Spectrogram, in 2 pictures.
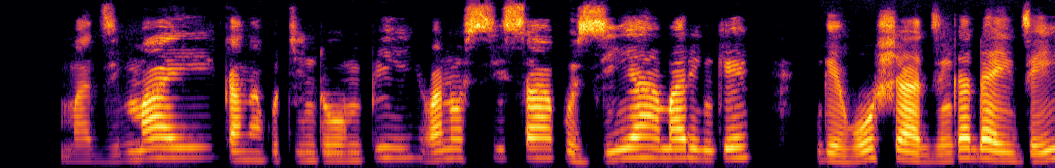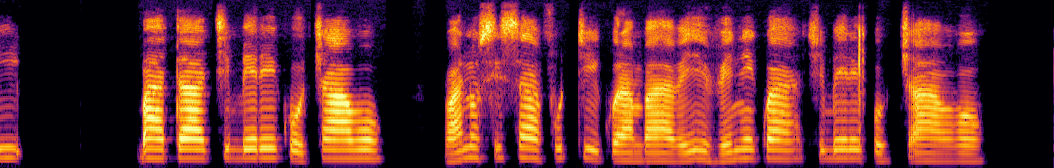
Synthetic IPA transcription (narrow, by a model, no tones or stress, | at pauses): mad͡zimaikanakutindombiʋano̞sisakuzijamaɾiŋɡe̞ | ŋɡe̞ɦo̞ʃad͡ziŋɡaɗaid͡ze̞i | ɓatat͡ʃiɓe̞ɾe̞ko̞t͡ʃaːʋo̞ | ʋano̞sisafutikuɾambaʋe̞ivʱe̞nekwat͡ʃiɓe̞ɾe̞ko̞t͡ʃaːʋo̞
